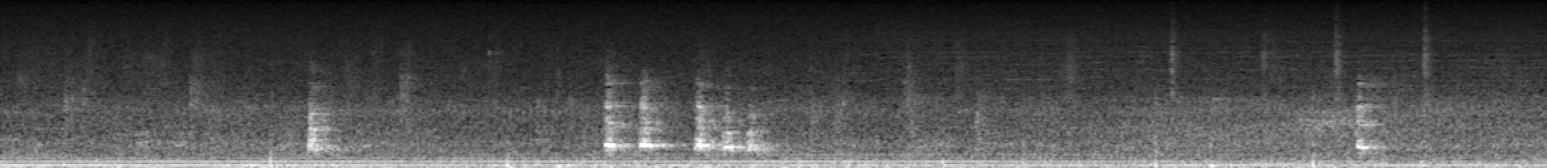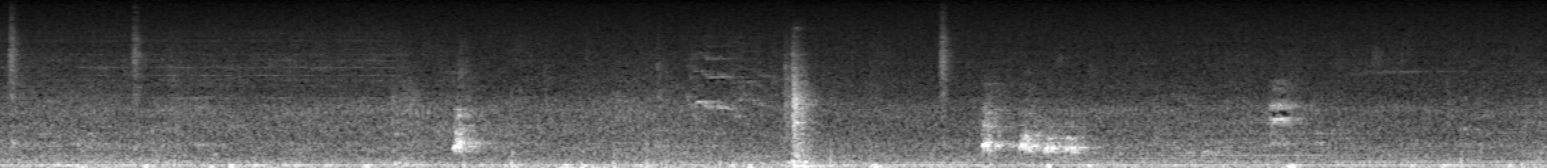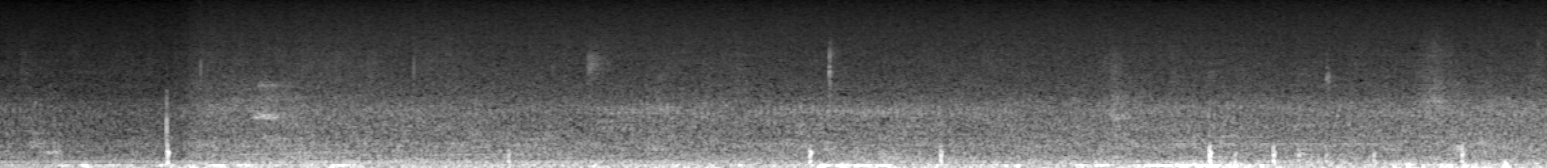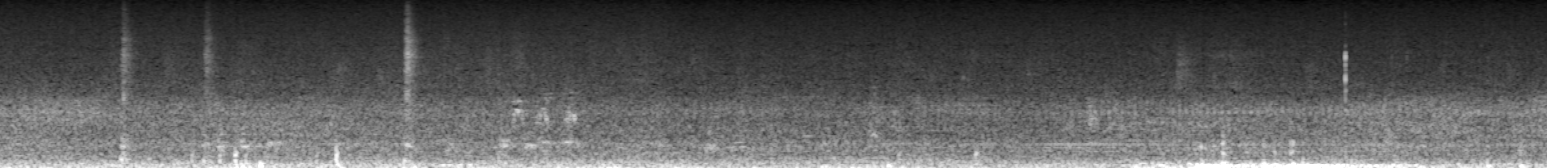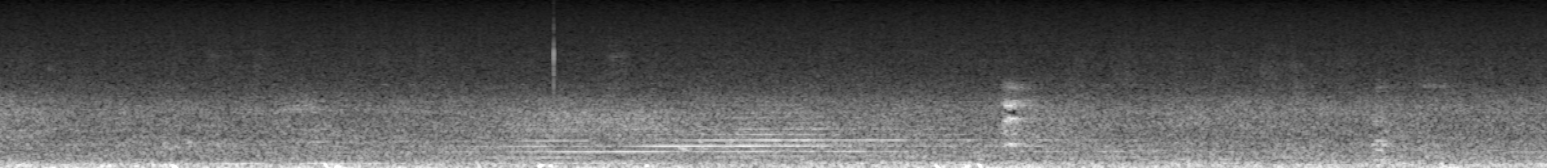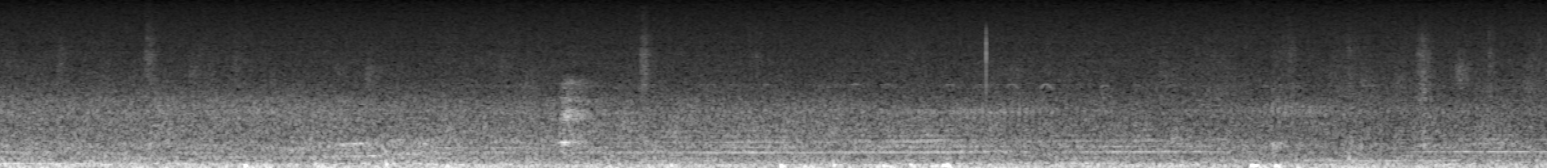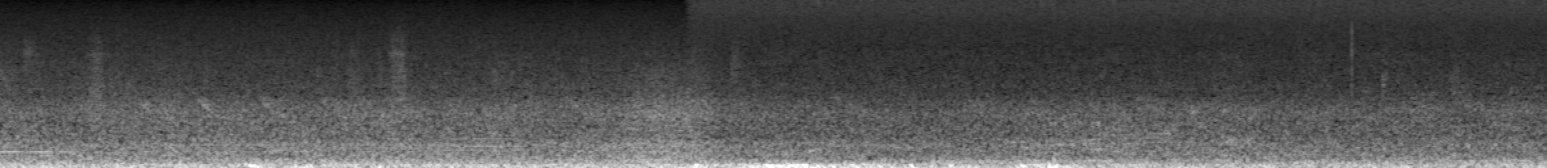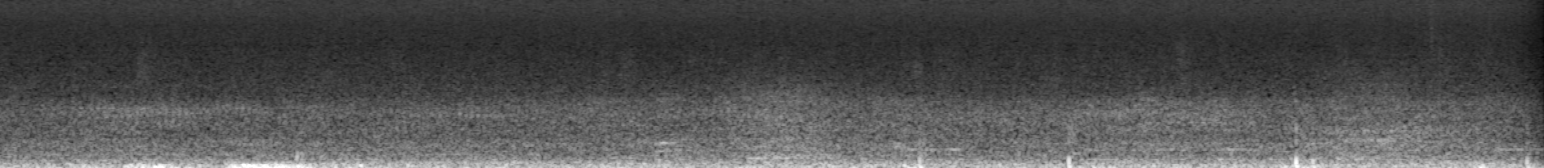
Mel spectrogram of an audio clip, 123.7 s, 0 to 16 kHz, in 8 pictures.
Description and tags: Outside evening ambience: crickets, dogs barking, evening light breeze, doors creaking open in the distance. OWI. Recorded with a Rode Ntg-2 dynamic microphone and Zoom H6 recorder. Post processed to take away excess gain noise. Recorded in the Vorna Valley neighborhood.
